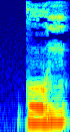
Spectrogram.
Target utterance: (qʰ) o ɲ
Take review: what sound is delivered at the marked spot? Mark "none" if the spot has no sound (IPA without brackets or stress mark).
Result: k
